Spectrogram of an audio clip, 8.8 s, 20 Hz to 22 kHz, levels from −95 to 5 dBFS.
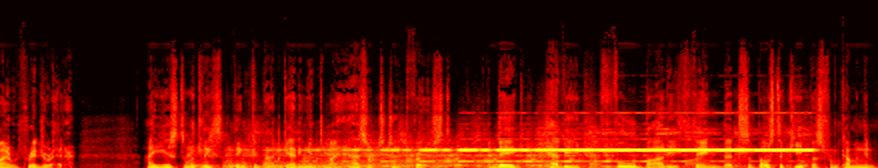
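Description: Feedback howl runs from 1.51 to 8.42 s in this speech clip, peaking about 7 dB above the speech. A microphone and loudspeaker share a room and call, so each trip round the loop adds gain, narrowing to a tone near 2 kHz that pulses roughly every 0.4 s.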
